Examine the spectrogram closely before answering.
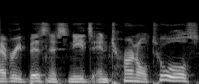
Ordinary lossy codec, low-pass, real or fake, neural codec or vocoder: MP3, 32 kbps; 7.2 kHz; real; none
